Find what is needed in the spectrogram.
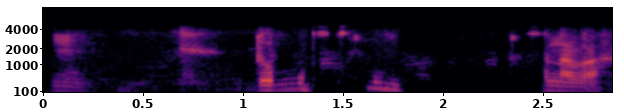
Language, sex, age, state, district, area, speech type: Bodo, male, 18-30, Assam, Kokrajhar, rural, conversation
